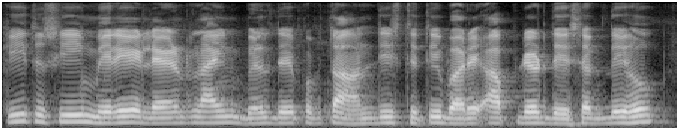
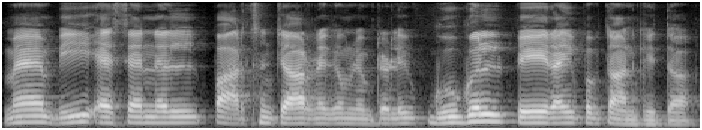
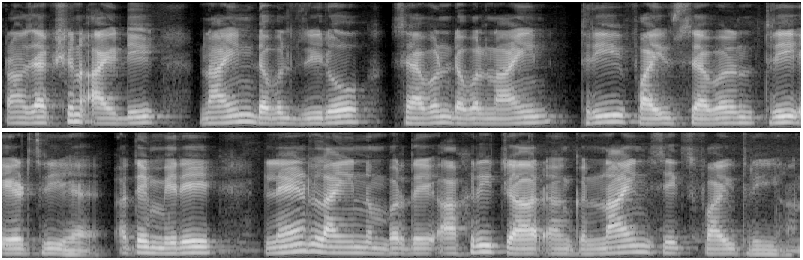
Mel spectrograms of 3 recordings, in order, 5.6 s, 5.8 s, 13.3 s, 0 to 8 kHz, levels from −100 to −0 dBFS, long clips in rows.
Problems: none marked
